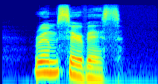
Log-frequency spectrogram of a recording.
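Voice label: "room service", English, female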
